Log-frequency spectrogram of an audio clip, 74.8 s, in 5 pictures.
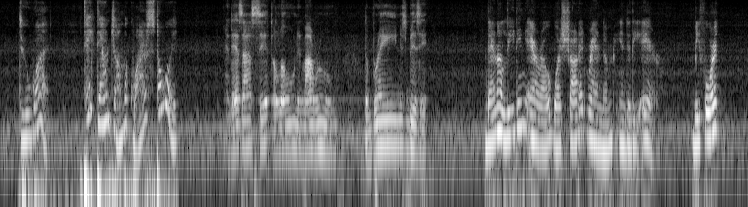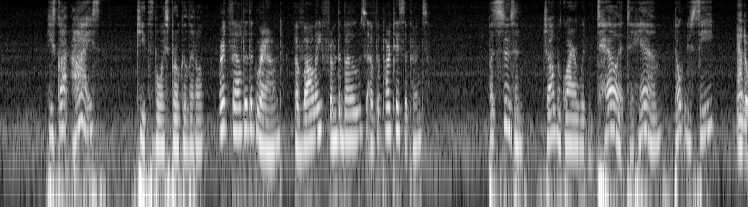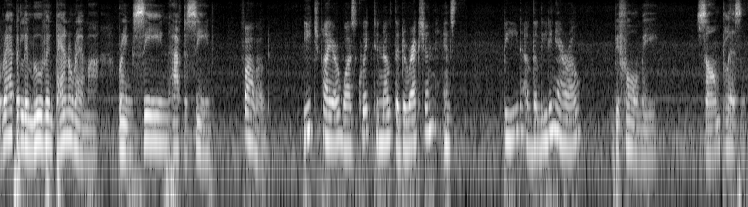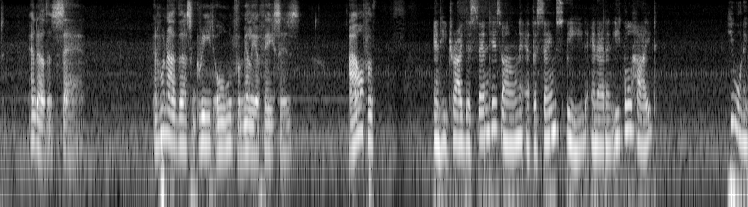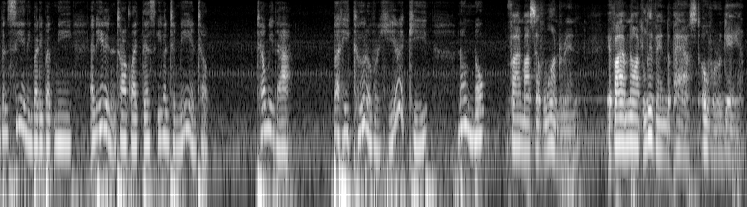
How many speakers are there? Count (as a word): three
